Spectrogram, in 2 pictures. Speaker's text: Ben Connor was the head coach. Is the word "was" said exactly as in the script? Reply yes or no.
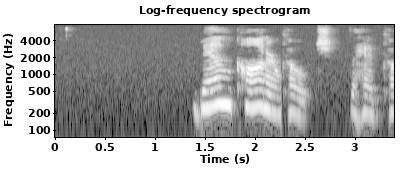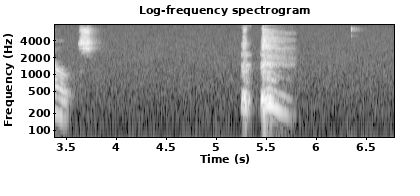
no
